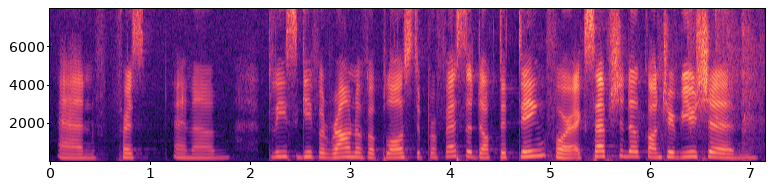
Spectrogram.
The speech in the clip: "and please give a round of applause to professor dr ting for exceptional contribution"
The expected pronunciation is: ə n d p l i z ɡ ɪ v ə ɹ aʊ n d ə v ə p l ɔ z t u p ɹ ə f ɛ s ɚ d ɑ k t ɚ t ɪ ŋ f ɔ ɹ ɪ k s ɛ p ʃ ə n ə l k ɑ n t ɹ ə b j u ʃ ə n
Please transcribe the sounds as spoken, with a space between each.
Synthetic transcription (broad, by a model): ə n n p l i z ɡ ɪ v ə ɹ aʊ n d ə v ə p l ɔ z t u p ɹ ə f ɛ s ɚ d ɑ k t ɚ t ɪ ŋ f ɔ ɹ ɪ k s ɛ p ʃ ə n ə l k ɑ n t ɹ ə b j u ʃ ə n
